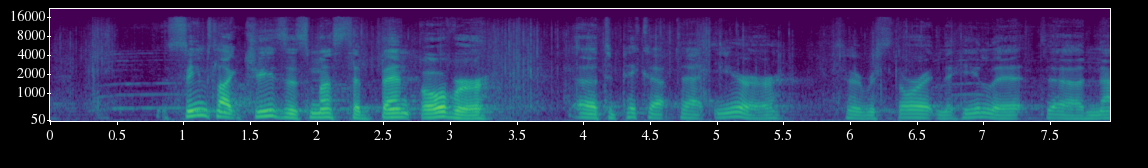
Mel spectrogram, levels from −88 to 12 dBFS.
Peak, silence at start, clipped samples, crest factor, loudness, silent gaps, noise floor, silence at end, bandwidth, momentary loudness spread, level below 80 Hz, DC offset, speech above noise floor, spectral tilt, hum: -4 dBFS; 0.3 s; under 0.1%; 22 dB; -24 LUFS; none; -49 dBFS; 0 s; 16.5 kHz; 16 LU; -60 dBFS; under 0.1%; 26 dB; -6.5 dB/octave; none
